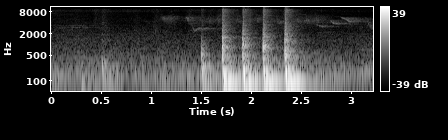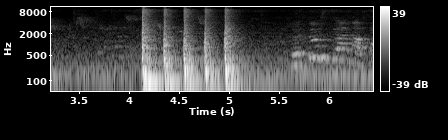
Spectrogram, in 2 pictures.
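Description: Hard knocking on a house door in two rapid bursts of about five sharp raps each, close and loud, with a voice speaking faintly around them.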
